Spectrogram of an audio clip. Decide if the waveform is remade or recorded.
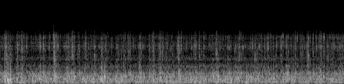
recorded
